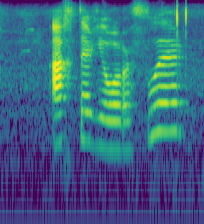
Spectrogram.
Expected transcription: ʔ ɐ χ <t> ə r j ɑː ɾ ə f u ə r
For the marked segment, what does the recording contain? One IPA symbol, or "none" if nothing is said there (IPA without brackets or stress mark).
t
